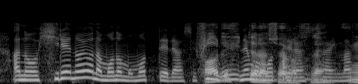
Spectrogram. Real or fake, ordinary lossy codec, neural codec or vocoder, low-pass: real; none; none; 7.2 kHz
